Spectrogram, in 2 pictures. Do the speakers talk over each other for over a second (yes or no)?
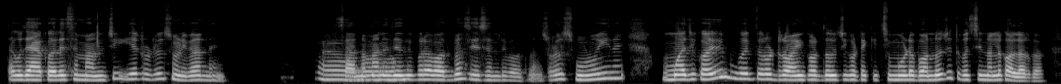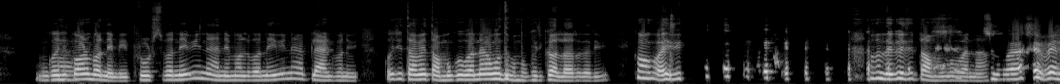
no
